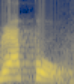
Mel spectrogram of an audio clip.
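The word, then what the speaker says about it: rapport: পরের প্রশ্ন চলে যায় র্যাপো, এরপরে এটার কিন্তু উচ্চারণ হচ্ছে র্যাপো, ইটস এ ফ্রেঞ্চ ওয়ার্ড, এটা একটা ফ্রেঞ্চ ওয়ার্ড, এ কারণে পরের টিটা কিন্তু উজ্জ্বল থাকবে, এটা হচ্ছে প্রোনাউন্সিয়েশন হচ্ছে র্যাপো।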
